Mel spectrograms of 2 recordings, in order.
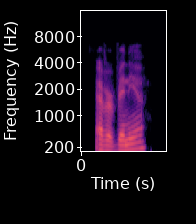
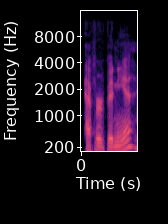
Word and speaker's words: Avervinia: He's picked up envelop, which is a rule previously seen on monsters like Globicus and Avarinia. – Avervinia. – Avervinia, is that how we pronounce it? Okay, now we know.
